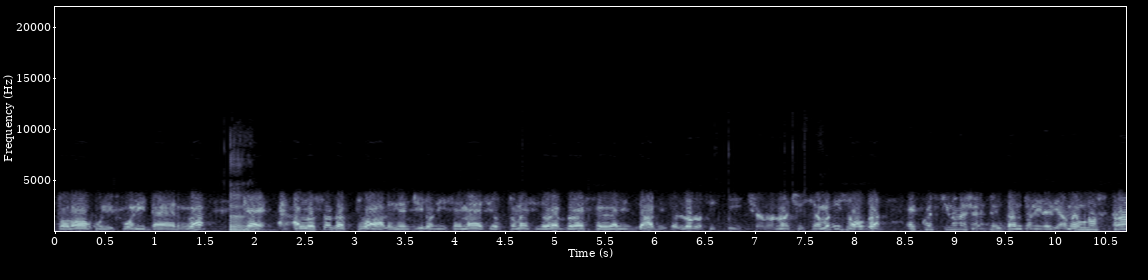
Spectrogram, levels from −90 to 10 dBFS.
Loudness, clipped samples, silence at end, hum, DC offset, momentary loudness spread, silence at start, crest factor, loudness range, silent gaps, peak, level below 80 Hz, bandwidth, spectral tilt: -23 LUFS; under 0.1%; 0 s; none; under 0.1%; 9 LU; 0.05 s; 14 dB; 3 LU; none; -8 dBFS; -60 dBFS; 7.6 kHz; -6.5 dB/octave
